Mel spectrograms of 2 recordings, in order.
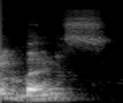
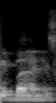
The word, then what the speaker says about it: Ibanez: Olha, o pessoal costuma falar Ibanez, porque a marca hoje é japonesa, mas se eu não me engano, a origem do nome é espanhol, e um japonês comprou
